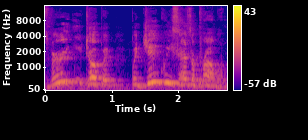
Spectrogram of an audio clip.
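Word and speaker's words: Jaques: it's very utopic but jqu has a problem and that's how his name is pronounce not Jac jqu has a problem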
